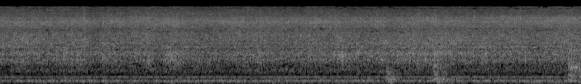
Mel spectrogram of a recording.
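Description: Liver, heart and kidneys fry in a pan with a steady, close sizzle, the meat being stirred with a few soft scrapes.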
